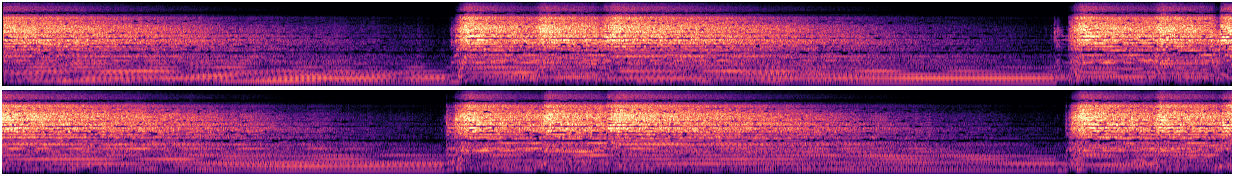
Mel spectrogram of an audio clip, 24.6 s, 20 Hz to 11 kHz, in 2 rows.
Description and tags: E-Git Loop 01 78BPM 25-02-17
Crunchy electric guitar chords, played with single coil pickups
Chords, Guitar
